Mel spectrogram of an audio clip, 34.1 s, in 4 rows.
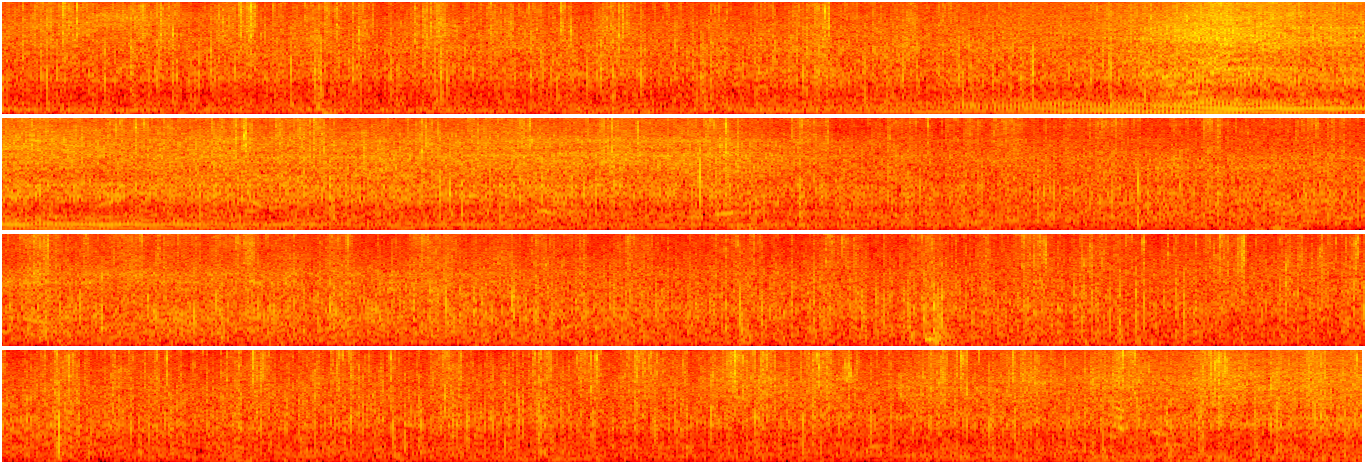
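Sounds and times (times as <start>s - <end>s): steady rain falling: 0.0s - 34.0s
short loud thump: 22.8s - 23.1s.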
